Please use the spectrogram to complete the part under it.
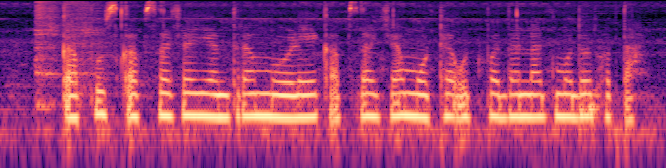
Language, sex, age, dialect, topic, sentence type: Marathi, female, 18-24, Southern Konkan, agriculture, statement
